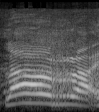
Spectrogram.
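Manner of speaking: "Laura" with a trilled, rolled R, loud; loud "Laura" with a Spanish-style trilled R. Shown as a demonstration. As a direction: roll the R in "Laura" proudly. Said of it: "it has to roll the R".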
